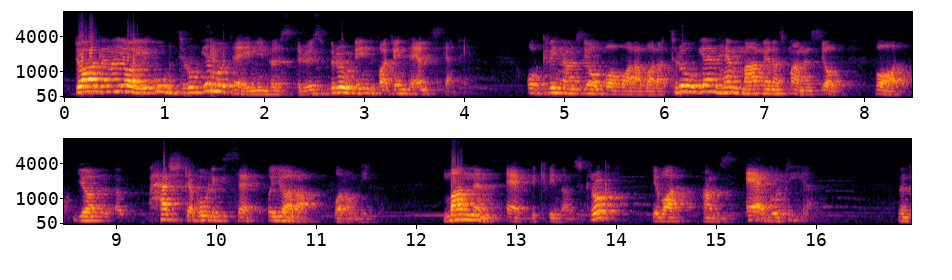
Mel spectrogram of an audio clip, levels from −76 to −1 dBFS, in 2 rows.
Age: 30-49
